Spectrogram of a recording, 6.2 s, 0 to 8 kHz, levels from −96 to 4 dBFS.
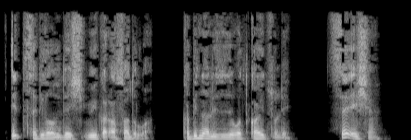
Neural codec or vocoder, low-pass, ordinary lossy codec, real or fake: vocoder, 44.1 kHz, 128 mel bands every 512 samples, BigVGAN v2; 7.2 kHz; MP3, 32 kbps; fake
